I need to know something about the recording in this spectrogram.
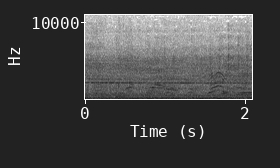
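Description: Loud, indistinct voices with short rising-and-falling cries, over a steady low rumble and hiss, with a thin steady whine throughout.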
